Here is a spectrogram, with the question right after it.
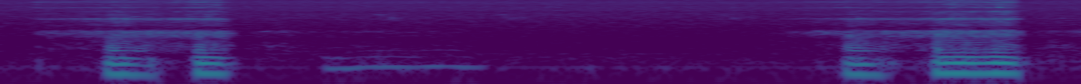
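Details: A sleeping Basset Hound snoring indoors: a pair of loud, low, rasping snore bursts near the start, a softer drawn-out breath, a quiet pause, then another loud double snore near the end.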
